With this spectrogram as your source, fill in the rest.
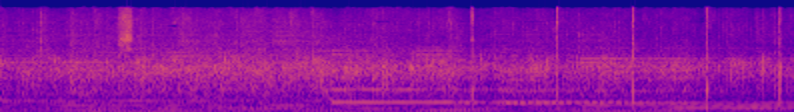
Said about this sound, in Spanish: ¿Cuántos dicen amén? ¿Podemos darle otro aplauso fuerte a Jesús?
